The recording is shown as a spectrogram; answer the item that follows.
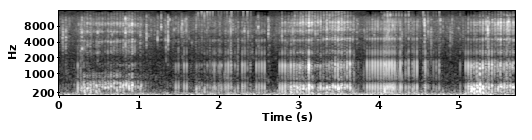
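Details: Domestic cat purring steadily in a cozy autumn fireplace setting: a deep, continuous rumbling throb with soft breathy swells, while the fire crackles and pops throughout.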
